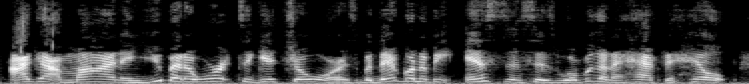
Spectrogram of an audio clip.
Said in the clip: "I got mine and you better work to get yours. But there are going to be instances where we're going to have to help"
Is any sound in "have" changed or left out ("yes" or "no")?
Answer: yes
